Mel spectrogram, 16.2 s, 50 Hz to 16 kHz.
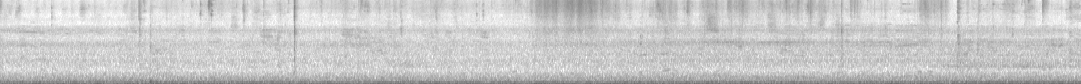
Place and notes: Taiwan High Speed Rail - In the compartment
Taiwan High Speed Rail, In the compartment, Sony PCM D50 + Soundman OKM II
Taipei City, Taiwan, 26 July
